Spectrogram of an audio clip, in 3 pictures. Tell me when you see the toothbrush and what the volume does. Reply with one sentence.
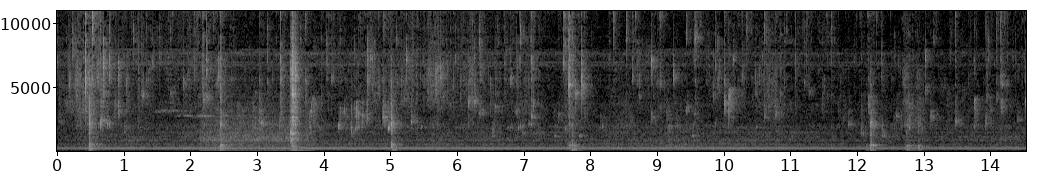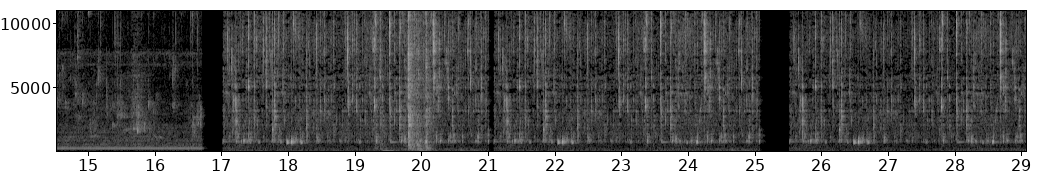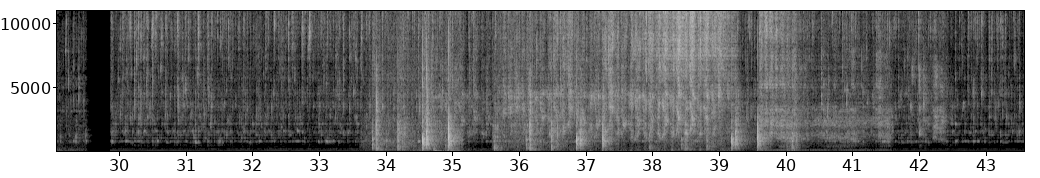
You can hear the toothbrush from 34.6 to 42.4 s, getting louder then quieter.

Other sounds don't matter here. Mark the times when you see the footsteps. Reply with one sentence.
The footsteps can be heard from 33.6 to 40.2 s.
